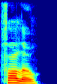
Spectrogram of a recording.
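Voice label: "follow", US English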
